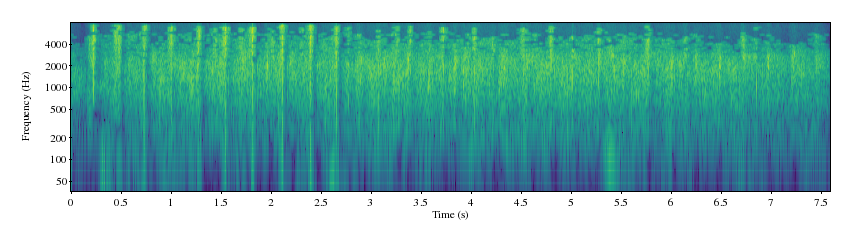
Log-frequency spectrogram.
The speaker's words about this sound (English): I'd like to give a round of applause to these employees.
